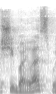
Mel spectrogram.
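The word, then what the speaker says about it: shibboleth: So they would ask them, pronounce the word Shibayles, which the people from Ephraim were not able to pronounce the Shin, they would always say as a sin.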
